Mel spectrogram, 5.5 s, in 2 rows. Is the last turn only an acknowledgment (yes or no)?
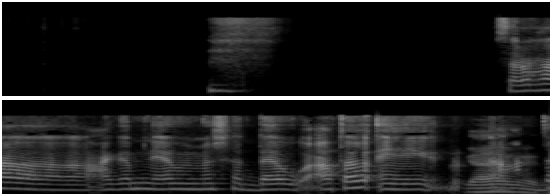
no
